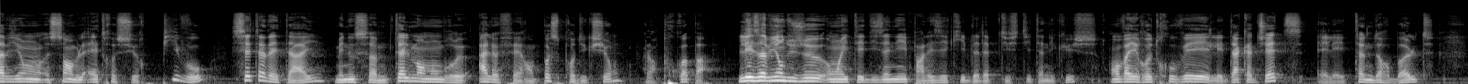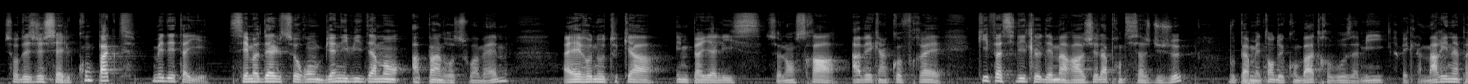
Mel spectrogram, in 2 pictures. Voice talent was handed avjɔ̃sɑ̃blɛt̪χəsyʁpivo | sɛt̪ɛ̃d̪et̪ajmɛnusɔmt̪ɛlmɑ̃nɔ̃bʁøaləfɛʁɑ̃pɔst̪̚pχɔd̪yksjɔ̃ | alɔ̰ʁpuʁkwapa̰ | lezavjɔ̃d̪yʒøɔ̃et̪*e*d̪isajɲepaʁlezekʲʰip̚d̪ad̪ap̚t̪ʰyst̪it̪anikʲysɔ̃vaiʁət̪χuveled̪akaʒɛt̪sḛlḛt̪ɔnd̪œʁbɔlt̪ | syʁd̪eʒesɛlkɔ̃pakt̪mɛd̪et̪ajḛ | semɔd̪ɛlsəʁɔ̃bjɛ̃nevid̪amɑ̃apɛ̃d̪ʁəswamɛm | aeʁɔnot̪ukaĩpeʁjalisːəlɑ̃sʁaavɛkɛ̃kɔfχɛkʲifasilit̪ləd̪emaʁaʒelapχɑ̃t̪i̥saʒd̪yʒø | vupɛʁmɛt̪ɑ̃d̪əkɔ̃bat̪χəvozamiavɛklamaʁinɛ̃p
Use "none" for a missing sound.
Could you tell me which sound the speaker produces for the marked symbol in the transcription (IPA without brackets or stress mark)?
e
